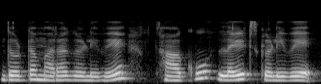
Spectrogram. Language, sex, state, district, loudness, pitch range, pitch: Kannada, female, Karnataka, Bangalore, -16 LUFS, 190-225 Hz, 200 Hz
